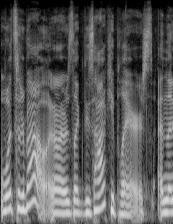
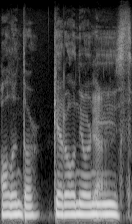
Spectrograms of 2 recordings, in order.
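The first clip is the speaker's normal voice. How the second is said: put-on Russian accent; 4 semitones lower than usual. Retelling a show character's line: imitating a russian accent. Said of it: "one of them has Russian accent".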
